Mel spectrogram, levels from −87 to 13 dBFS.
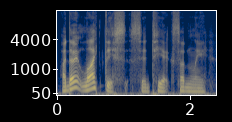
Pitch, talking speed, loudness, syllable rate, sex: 130 Hz, 200 wpm, -20 LUFS, 4.8 syllables/s, male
